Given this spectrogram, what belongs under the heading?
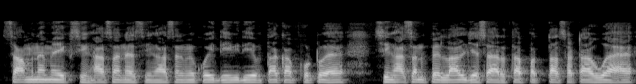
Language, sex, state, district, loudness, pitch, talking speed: Hindi, male, Jharkhand, Deoghar, -18 LUFS, 105 Hz, 195 wpm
